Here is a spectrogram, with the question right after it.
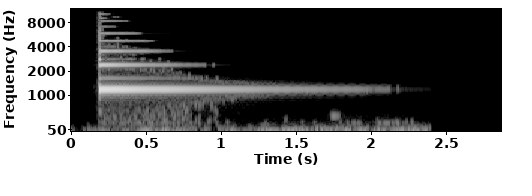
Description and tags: A vintage carillon sample played with a manual lever.
sad, vibration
